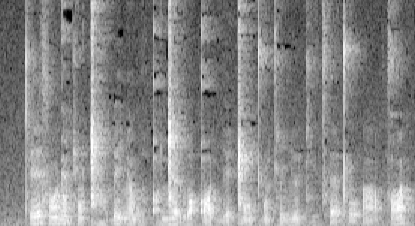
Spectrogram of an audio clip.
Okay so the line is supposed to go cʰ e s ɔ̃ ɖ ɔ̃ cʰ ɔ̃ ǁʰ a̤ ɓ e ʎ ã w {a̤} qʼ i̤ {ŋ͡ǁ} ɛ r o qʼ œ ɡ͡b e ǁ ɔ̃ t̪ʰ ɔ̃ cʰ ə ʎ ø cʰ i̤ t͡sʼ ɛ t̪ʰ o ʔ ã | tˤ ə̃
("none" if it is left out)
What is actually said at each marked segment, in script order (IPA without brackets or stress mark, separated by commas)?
ə̤, ŋ͡ǁ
